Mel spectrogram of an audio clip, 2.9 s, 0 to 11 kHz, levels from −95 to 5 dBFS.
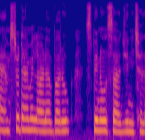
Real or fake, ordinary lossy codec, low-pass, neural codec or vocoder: fake; Opus, 64 kbps; 9.9 kHz; codec, 16 kHz in and 24 kHz out, 2.2 kbps, FireRedTTS-2 codec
